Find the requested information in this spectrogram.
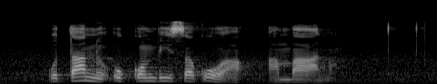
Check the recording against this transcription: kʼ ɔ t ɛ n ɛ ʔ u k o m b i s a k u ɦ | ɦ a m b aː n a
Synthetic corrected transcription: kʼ u t a n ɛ ʔ u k o m b i s a k u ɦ | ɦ a m b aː n a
